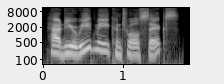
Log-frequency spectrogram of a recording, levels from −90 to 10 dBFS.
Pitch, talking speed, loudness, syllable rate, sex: 190 Hz, 230 wpm, -18 LUFS, 5.2 syllables/s, female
